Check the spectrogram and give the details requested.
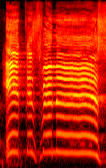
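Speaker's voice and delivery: high, loud, very slow proclamation; Jesus declaring victory, triumphant; triumphant declaration. Acted. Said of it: "Tuhan Yesus berkata".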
